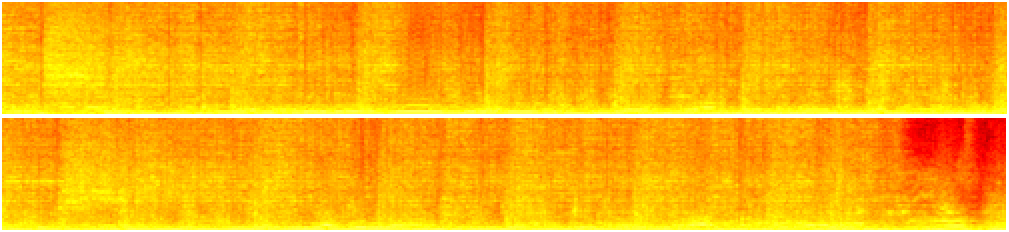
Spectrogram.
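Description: Local rock band playing live: electric guitars over a pounding drum kit, recorded loud and close on a small camera's microphone. The band breaks off briefly just before the end, then comes back in.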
